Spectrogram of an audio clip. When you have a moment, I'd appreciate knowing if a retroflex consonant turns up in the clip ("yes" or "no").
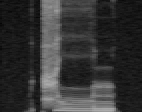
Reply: no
